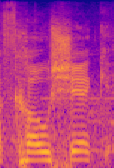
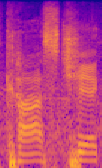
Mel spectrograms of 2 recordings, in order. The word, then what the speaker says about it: Koschik: Well, we saw Koshik in the first home match. Actually, that's Koschik, how you pronounce it.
